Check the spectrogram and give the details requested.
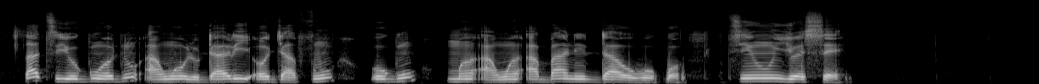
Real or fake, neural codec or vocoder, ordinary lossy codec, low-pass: real; none; AAC, 96 kbps; 14.4 kHz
